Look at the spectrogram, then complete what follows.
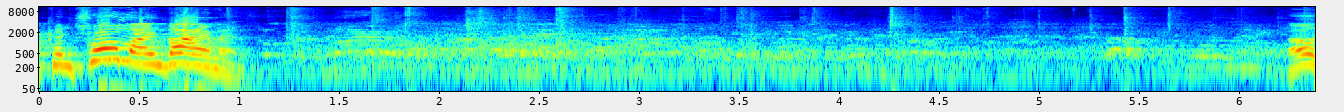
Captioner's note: audience high-fiving and talking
